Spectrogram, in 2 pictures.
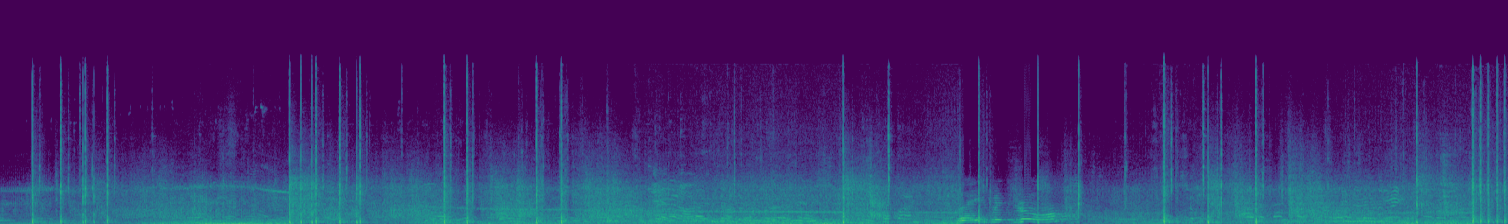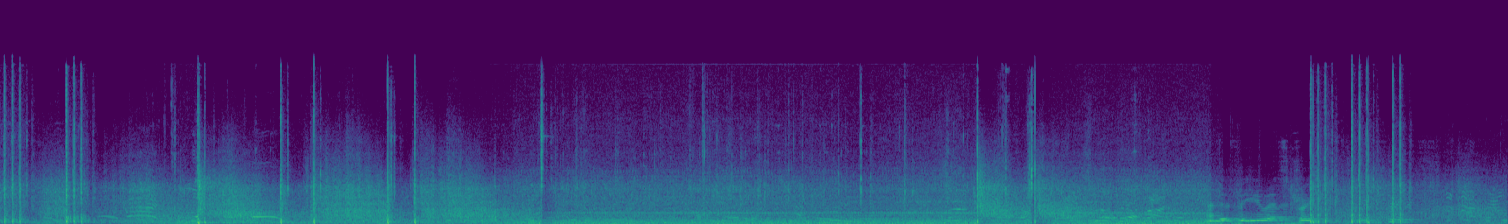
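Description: Blank gunfire from rifles and machine guns in a reenacted firefight: scattered single shots and rapid bursts throughout, with shouts around ten seconds in and near the end. A truck engine runs underneath.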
